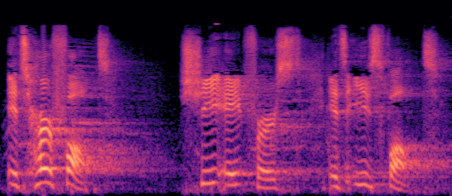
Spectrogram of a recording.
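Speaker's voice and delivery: mock blaming. Adam throws his new wife under the bus, hammed-up blaming. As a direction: pin the blame on her, word by word. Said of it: "throws her under the bus as fast as possible".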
